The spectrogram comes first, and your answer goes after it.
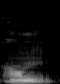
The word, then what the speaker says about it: Om: Bueno, no vamos a ir tanto, vamos a empezar con el om. Okay. Acostados. Inhalamos profundamente, retenemos y oh. Alargas la O y la m.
